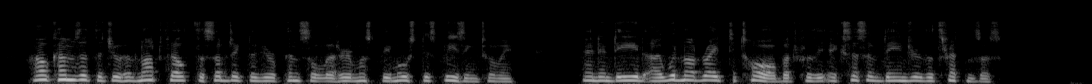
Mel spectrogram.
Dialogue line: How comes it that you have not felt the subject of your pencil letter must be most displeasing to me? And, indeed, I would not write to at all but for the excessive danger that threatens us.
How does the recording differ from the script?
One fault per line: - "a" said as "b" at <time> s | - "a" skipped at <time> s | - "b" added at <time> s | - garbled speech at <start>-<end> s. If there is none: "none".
none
